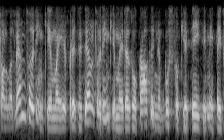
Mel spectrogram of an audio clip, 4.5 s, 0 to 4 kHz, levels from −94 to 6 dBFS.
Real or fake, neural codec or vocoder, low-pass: fake; codec, 16 kHz, 4 kbps, FunCodec, trained on Chinese and English, 50 frames a second; 3.6 kHz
